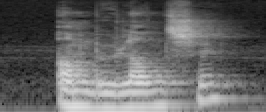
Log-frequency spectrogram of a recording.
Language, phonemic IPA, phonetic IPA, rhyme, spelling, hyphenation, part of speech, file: Dutch, /ˌɑm.byˈlɑn.sə/, [ˌɑm.byˈlɑ̃ː.sə], -ɑnsə, ambulance, am‧bu‧lan‧ce, noun, Nl-ambulance.ogg
- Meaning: ambulance (emergency vehicle)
